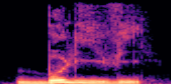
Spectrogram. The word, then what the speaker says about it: Bolivie: La Bolivie. Okay, final E not pronounced.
